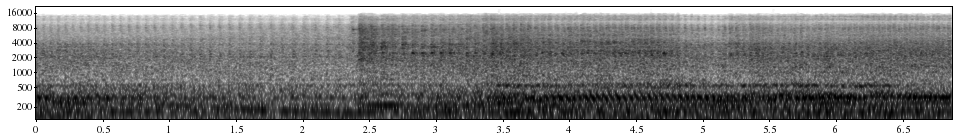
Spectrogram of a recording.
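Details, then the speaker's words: Honda-engine blower after its carburetor was removed and thoroughly cleaned: steady speed picking up slightly partway, smooth and even without hunting; the sound shows the carburetor is cleaned out, normal running. "You hear that sound, then you know you got your carburetor cleaned out."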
